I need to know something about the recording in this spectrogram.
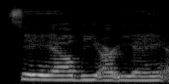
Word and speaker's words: Caldrea: and it's called Caldrea, C-A-L-D-R-E-A. I think it's Caldrea, how you pronounce it.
